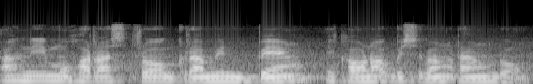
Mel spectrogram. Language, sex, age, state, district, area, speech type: Bodo, male, 18-30, Assam, Kokrajhar, rural, read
